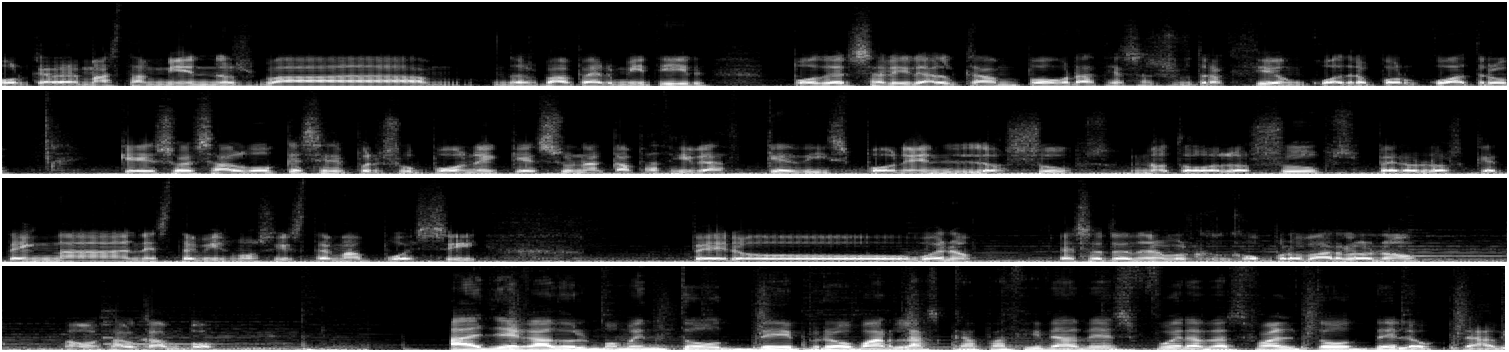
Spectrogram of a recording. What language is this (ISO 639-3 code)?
spa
